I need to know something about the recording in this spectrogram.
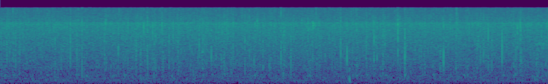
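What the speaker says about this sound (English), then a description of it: "It's pouring rain out." Heavy pouring rain outdoors, a steady dense hiss of drops on surfaces with faint scattered patters, continuous and fairly distant, with no voices.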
